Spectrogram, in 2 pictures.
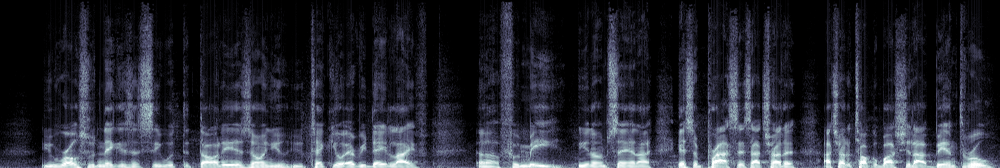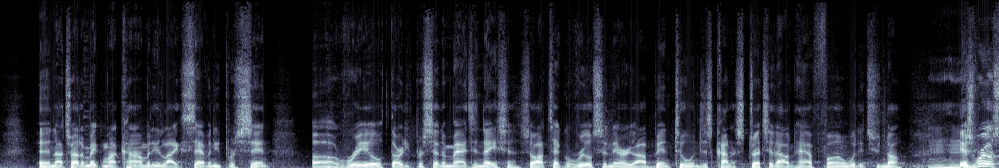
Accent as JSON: {"language": "English", "town": "Pasadena", "region": "California", "country": "United States", "said": "So I'm from Pasadena all day long."}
